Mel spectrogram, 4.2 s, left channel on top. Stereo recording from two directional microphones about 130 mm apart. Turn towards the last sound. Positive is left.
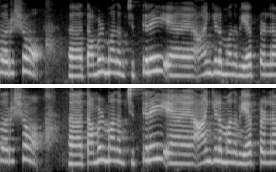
turn(degrees=-10)  # may be behind; listen again after turning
